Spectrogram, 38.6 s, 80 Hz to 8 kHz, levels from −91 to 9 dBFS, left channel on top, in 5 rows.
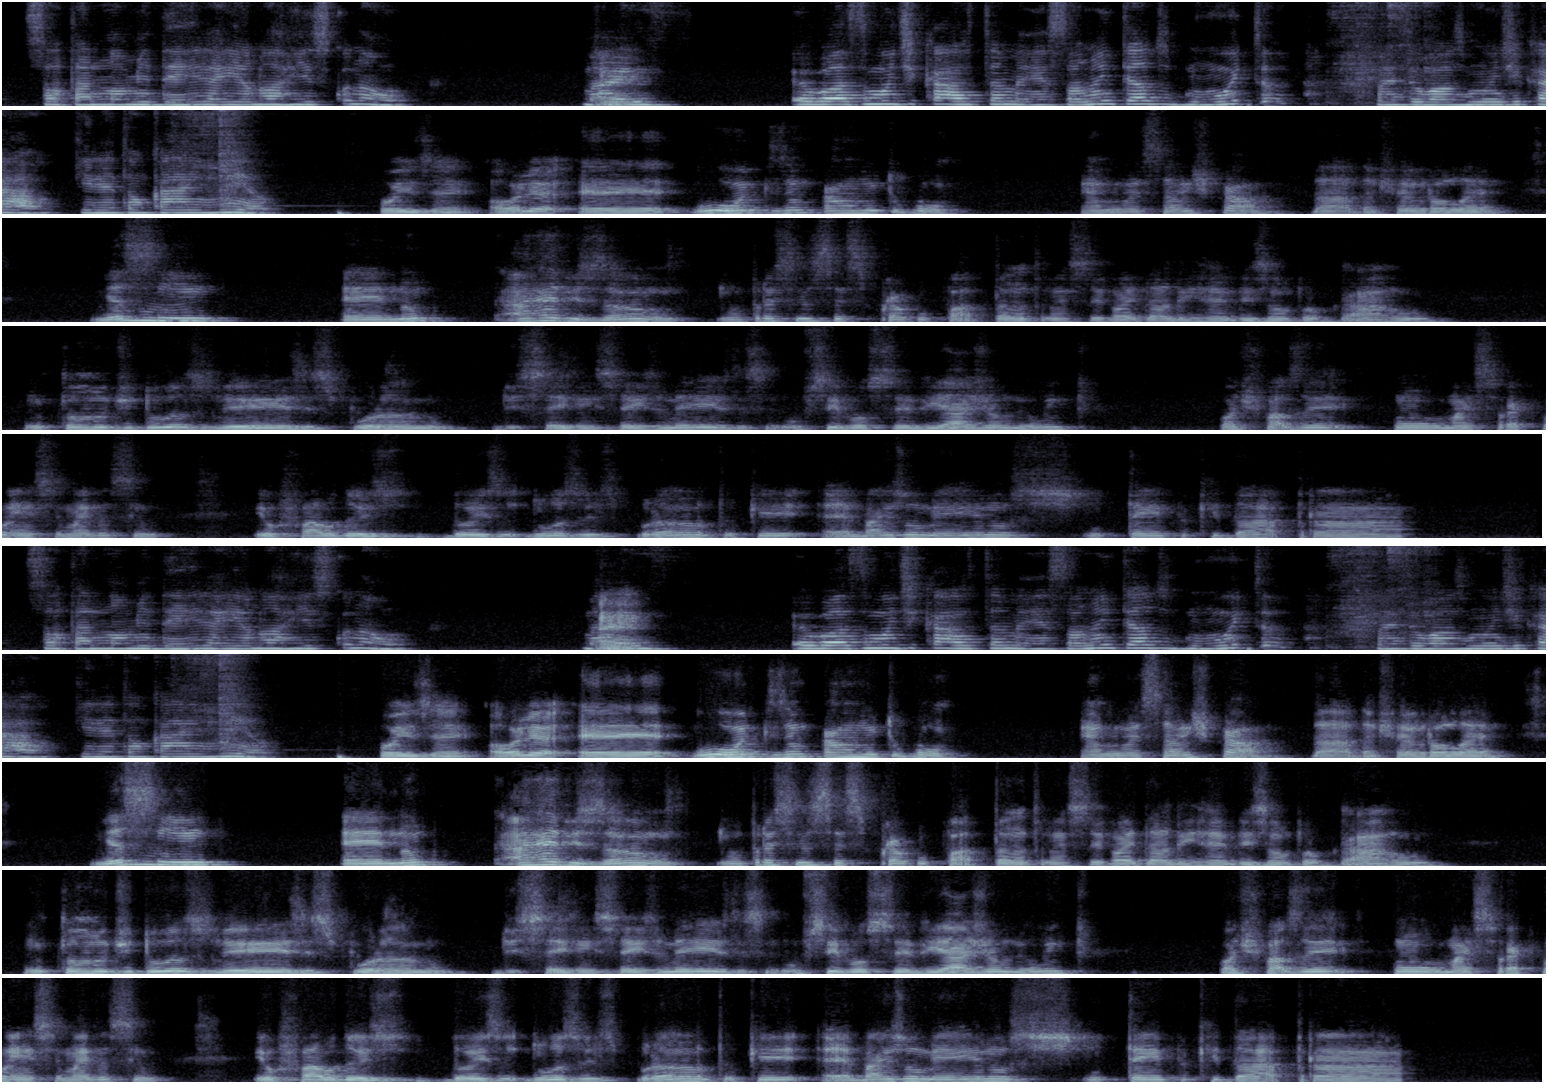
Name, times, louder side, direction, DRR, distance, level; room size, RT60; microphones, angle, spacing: voice 1, 0.0-2.0 2.9-3.3 4.0-6.4 6.9-9.1 16.0-16.4, left 3 dB, 25° left, 0.8 m, -28 dB
sound 1, 6.3-7.2 8.6-10.1 10.6-10.7, left 1 dB, ahead, 2.9 m, -48 dB
voice 2, 9.6-12.6 13.1-15.3 15.9-16.6 17.1-22.7 23.3-28.6 29.3-31.7 32.2-37.9, right 5 dB, 85° right, 0.5 m, -28 dB
7.0 x 5.6 x 2.6 m
head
